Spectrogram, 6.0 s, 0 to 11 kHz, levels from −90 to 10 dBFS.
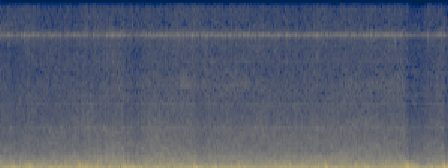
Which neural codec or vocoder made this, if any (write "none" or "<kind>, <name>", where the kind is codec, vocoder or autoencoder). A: vocoder, WaveNeXt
